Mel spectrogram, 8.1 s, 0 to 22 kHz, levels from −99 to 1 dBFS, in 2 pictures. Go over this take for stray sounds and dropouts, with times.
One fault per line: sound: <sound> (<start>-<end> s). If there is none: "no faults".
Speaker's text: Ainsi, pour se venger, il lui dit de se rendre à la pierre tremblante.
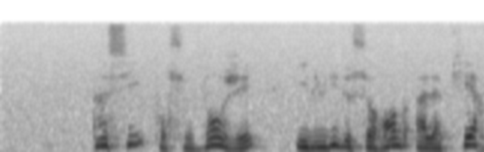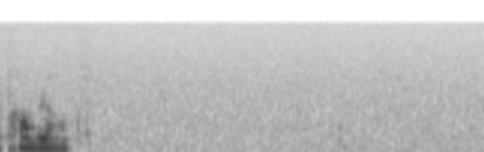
no faults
